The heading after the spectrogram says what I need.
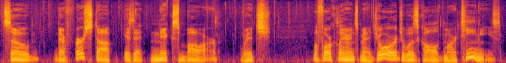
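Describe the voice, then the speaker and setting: A man's voice: mid-range voice, animated, a little slow, dark tone, dry recording. A man hosting a podcast, giving linking commentary between story excerpts. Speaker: podcast host. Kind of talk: commentary linking radio drama clips.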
